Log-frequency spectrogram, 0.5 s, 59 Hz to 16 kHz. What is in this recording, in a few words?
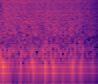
DRMROLL; E-Lab; X Static Goldmine 2; akai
